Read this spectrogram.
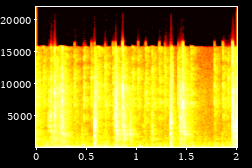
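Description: Sword blows land in quick succession.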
